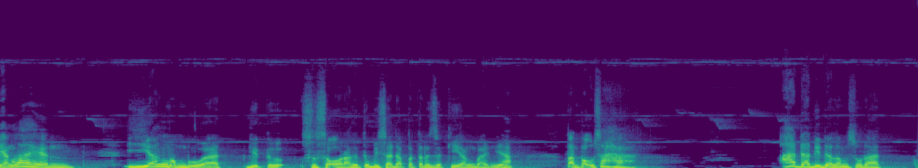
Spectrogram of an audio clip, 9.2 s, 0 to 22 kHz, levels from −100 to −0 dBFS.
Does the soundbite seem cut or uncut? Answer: uncut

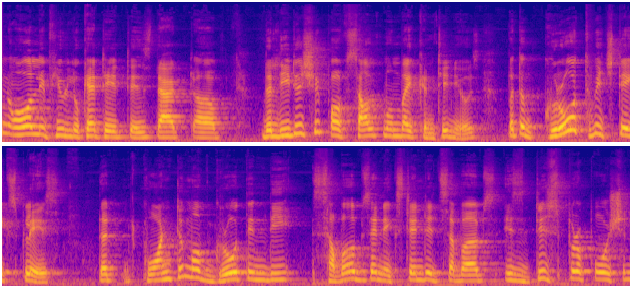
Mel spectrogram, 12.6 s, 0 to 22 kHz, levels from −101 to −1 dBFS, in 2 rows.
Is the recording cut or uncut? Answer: uncut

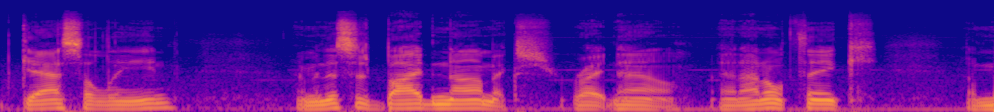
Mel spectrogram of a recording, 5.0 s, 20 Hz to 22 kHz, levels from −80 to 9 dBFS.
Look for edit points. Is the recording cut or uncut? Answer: uncut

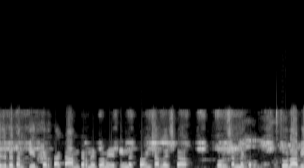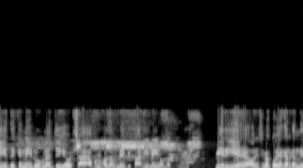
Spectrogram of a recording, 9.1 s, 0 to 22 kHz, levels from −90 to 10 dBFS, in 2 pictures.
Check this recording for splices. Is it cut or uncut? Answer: cut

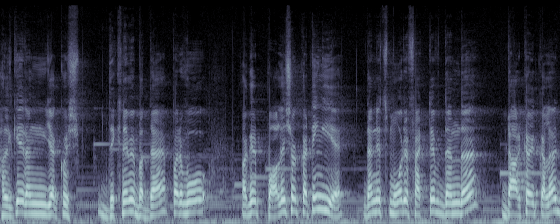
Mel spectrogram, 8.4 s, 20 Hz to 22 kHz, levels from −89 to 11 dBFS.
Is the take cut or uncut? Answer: uncut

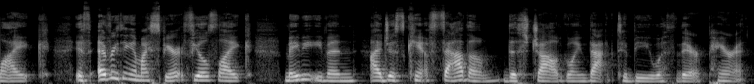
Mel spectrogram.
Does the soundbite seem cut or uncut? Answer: cut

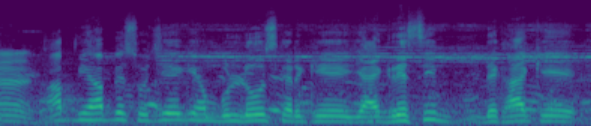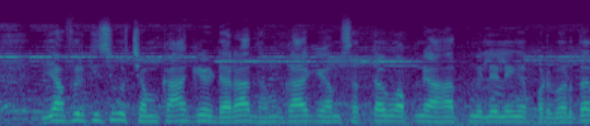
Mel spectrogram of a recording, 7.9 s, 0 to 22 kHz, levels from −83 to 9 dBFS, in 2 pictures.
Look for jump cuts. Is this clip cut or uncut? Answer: uncut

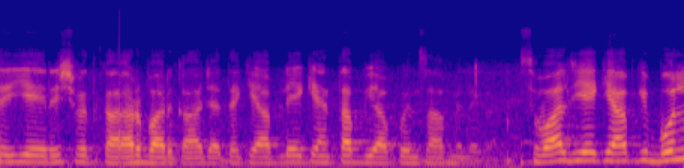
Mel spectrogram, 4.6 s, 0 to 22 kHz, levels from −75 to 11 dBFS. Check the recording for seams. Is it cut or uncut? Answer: cut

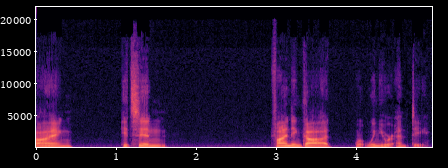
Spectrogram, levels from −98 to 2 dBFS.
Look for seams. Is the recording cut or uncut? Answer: cut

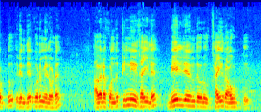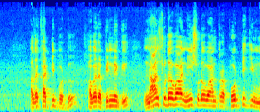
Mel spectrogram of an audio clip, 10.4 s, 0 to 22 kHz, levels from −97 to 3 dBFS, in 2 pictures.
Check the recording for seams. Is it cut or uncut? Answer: uncut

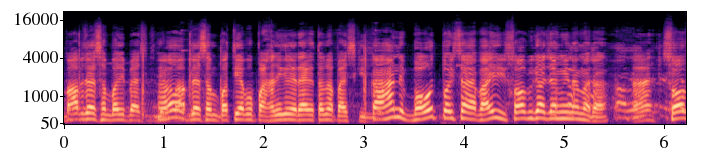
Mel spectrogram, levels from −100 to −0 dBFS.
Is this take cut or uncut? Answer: uncut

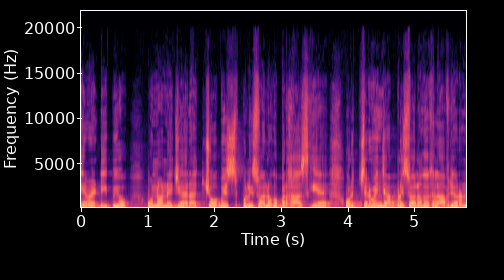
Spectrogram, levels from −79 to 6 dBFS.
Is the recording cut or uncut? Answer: uncut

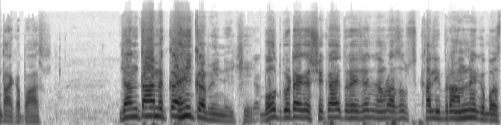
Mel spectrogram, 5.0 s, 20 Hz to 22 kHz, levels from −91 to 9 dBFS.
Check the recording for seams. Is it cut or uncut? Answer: cut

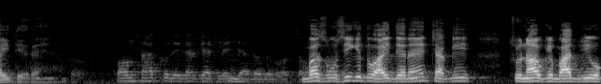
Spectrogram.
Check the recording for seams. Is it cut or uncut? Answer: uncut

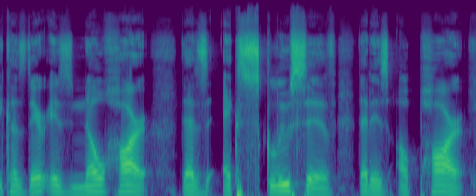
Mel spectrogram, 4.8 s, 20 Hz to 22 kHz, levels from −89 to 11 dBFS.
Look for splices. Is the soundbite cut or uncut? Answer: uncut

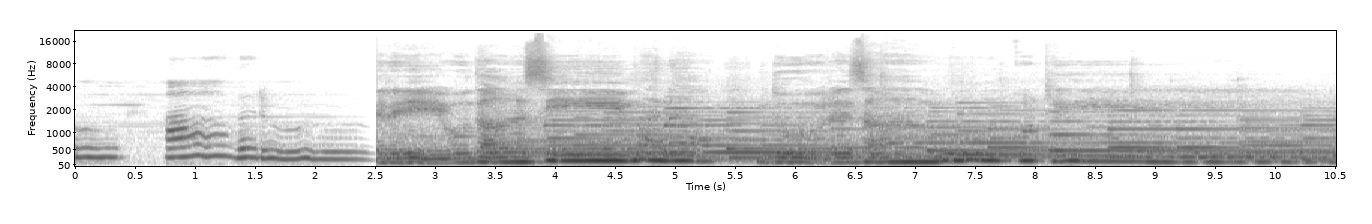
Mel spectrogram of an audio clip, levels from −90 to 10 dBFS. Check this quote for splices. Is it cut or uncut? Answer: cut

